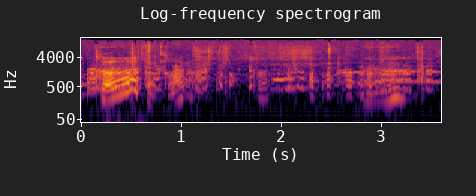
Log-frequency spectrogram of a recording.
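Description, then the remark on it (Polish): Hens cluck as they are being fed, a busy, overlapping stream of short, throaty calls, loudest at the start, with a faint voice mixed in among them. “Zaraz, skóry, wam dam. Wszystko się naje.”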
